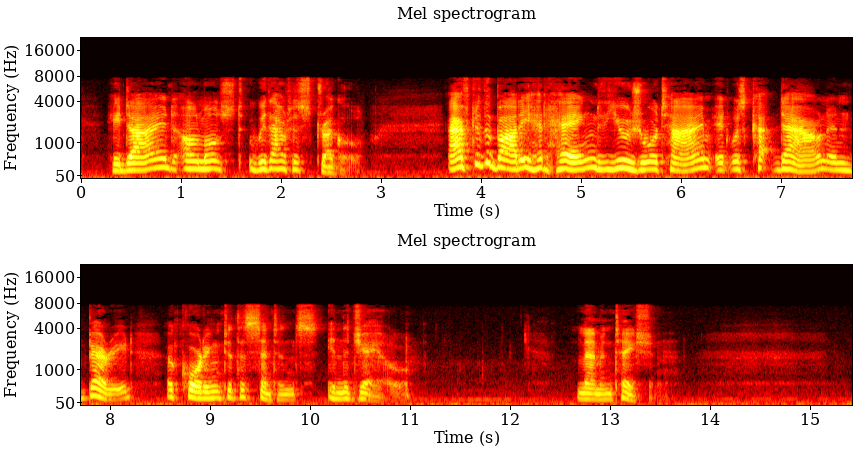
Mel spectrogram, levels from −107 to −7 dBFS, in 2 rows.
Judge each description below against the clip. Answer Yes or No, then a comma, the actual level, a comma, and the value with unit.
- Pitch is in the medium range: Yes, medium, 170 Hz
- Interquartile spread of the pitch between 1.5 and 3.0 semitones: No, average, 4.7 semitones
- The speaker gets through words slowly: Yes, slow, 110 wpm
